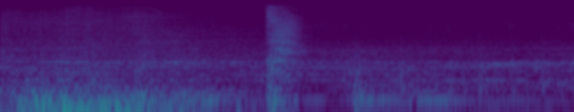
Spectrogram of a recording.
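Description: Video game sound effects play.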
